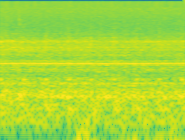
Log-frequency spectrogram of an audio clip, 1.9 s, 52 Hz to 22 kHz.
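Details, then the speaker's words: New Vevor diesel heater on maximum, about 5 minutes running, inside temperature about 11 °C: steady blower rush with a thin constant whistle and faint fuel-pump ticking underneath; running evenly at full output. "Now that is on maximum. When I decrease the heat, that ticking sound from the fuel pump is going to decrease as well."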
